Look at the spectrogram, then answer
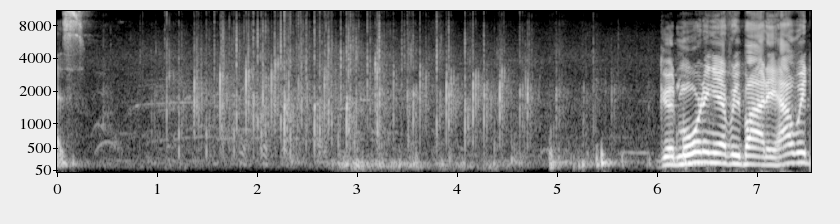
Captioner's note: applause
